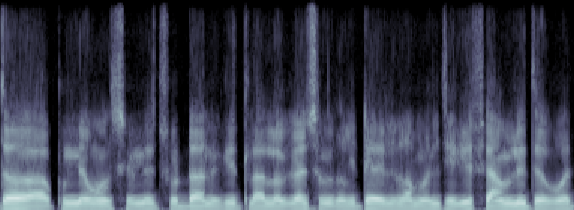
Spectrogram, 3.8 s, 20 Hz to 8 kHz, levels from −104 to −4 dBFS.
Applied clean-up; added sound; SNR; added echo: neural diffusion model UNIVERSE++.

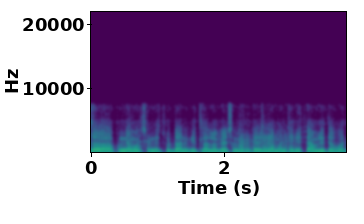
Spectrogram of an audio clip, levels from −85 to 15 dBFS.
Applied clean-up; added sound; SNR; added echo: neural mask model RNNoise.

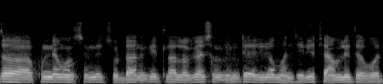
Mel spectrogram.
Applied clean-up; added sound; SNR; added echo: neural mask model DeepFilterNet 3.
